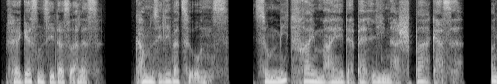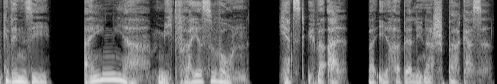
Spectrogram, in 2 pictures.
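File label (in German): werbung, deutsch männer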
